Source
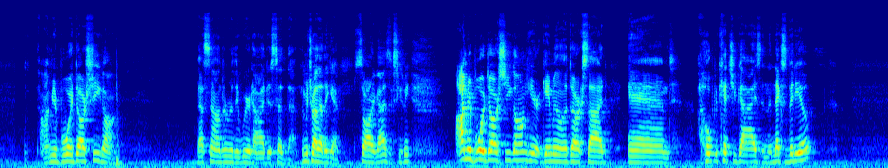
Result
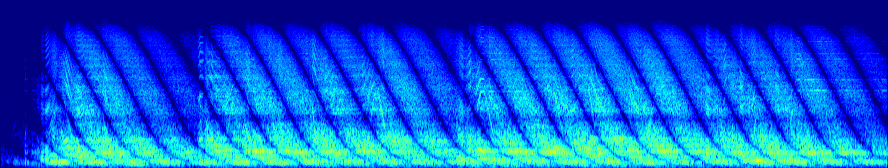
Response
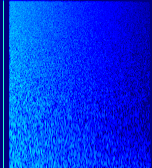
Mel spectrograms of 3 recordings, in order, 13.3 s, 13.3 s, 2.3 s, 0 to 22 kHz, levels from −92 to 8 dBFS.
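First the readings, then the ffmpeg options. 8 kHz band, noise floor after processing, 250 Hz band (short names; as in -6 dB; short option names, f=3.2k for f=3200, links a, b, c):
-2.5 dB, -52 dBFS, +0.5 dB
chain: -filter_complex "[0:a]agate=range=-33dB:threshold=-54dB:ratio=3:detection=peak,aecho=1:1:7.5:0.51,acompressor=threshold=-34dB:ratio=4,acrusher=samples=31:mix=1:aa=0.000001:lfo=1:lforange=31:lforate=1.9,asoftclip=type=tanh:threshold=-31dB,highpass=120,equalizer=f=190:t=q:w=4:g=8,equalizer=f=520:t=q:w=4:g=-4,equalizer=f=1.2k:t=q:w=4:g=-9,lowpass=f=9.3k:w=0.5412,lowpass=f=9.3k:w=1.3066[a];[1:a]atrim=start_sample=2205[b];[a][b]afir=irnorm=-1:irlink=0,asplit=2[c][d];[d]afreqshift=-1.8[e];[c][e]amix=inputs=2:normalize=1,volume=2.5dB"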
